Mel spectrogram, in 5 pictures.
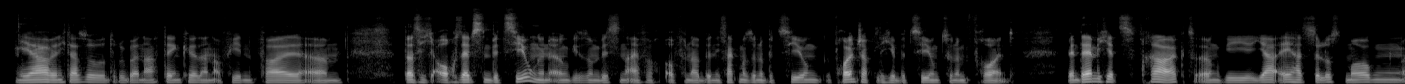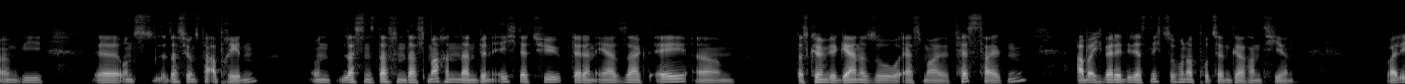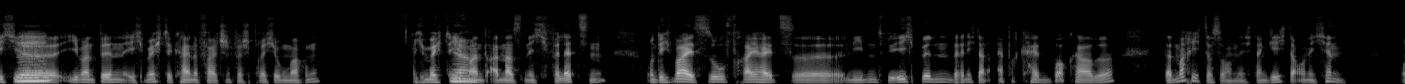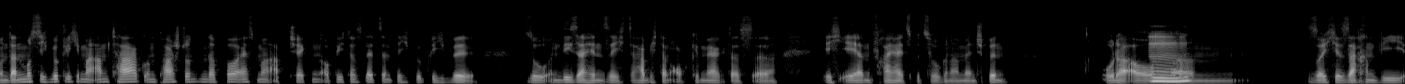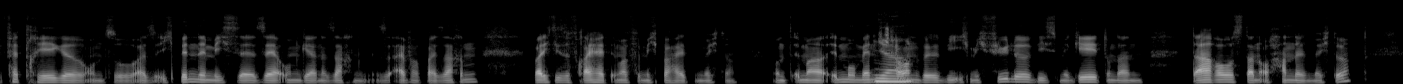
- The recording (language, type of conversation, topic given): German, podcast, Mal ehrlich: Was ist dir wichtiger – Sicherheit oder Freiheit?
- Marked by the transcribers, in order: none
